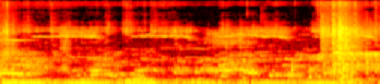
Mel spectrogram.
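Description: Pigeons kept indoors, with a brief burst of flapping wings near the end over a faint, low background hum.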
